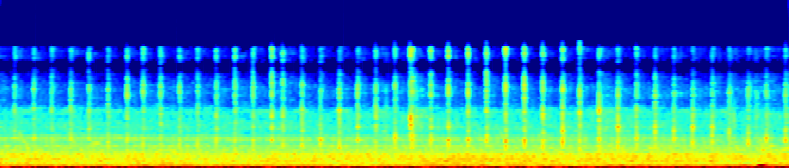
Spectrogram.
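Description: Diesel train running with a steady low rumble and scattered light clicks.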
